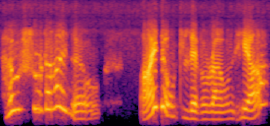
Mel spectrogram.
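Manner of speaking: put-on haughty upper-class British accent, pitch swooping high; highbrow British Duchess. Performer showing children her favourite character, highbrow British Duchess accent. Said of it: "is the highbrow British Duchess".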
